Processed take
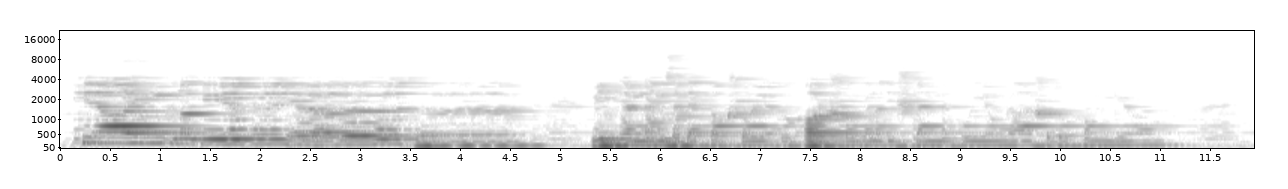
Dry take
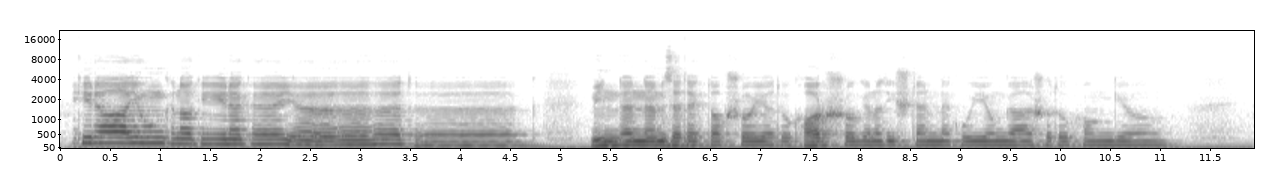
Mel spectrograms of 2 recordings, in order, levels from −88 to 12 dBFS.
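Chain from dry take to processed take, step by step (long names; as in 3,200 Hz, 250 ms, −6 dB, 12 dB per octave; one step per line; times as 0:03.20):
high-pass filter 87 Hz 12 dB per octave
tuned comb filter 110 Hz, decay 0.99 s, harmonics all, mix 100%
on a send: convolution reverb RT60 0.60 s, pre-delay 81 ms, DRR 13 dB
on the sum: level +6 dB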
